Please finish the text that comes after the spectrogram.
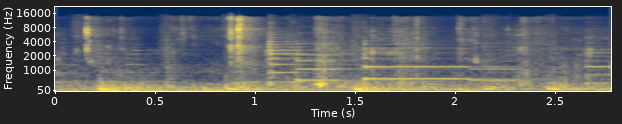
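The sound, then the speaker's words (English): Chewing with soft, irregular crunches and wet mouth sounds, repeated every half second or so, over a faint steady tonal hum in the background. “In between me talking and chewing like this, it's like ASMR.”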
